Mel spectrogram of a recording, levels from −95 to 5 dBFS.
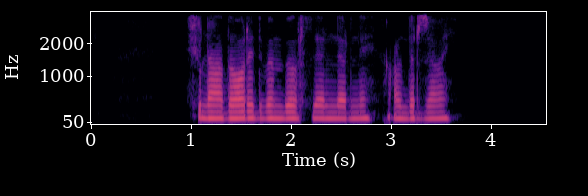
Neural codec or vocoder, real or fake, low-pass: none; real; 3.6 kHz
